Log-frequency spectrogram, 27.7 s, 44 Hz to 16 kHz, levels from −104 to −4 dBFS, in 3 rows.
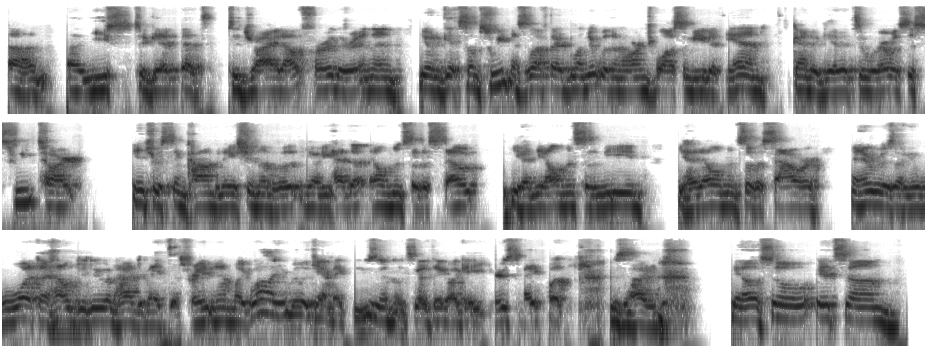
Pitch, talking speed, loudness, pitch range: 155 Hz, 250 wpm, -23 LUFS, 145-190 Hz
